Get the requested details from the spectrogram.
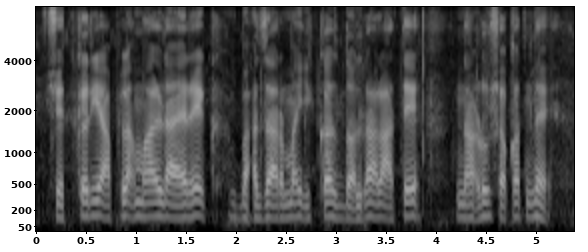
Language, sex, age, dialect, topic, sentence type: Marathi, male, 25-30, Northern Konkan, agriculture, statement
